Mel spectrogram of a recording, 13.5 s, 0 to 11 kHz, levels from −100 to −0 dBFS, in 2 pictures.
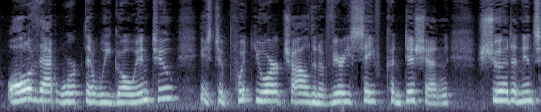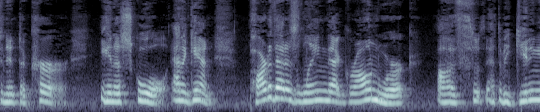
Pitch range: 205-250 Hz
